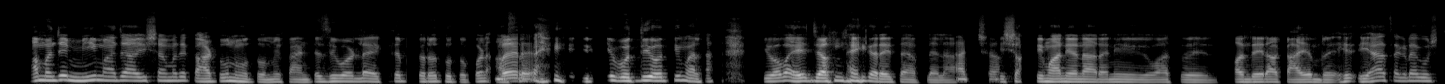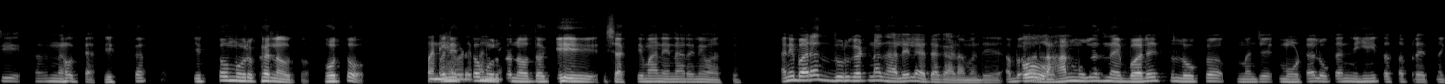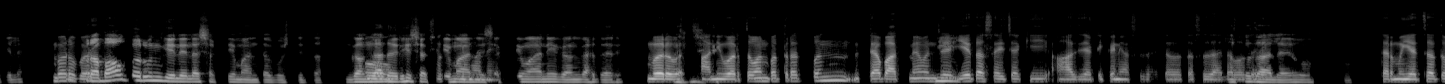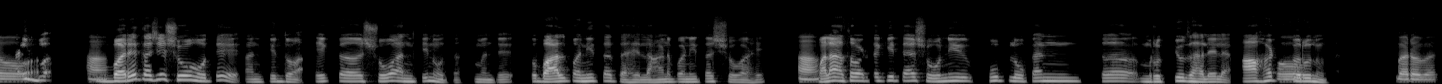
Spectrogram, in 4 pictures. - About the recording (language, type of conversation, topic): Marathi, podcast, लहानपणी तुमचा आवडता दूरदर्शनवरील कार्यक्रम कोणता होता?
- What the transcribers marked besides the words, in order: in English: "फॅन्टसी"; laughing while speaking: "इतकी बुद्धी होती मला की बाबा हे जम्प नाही करायचंय आपल्याला"; in Hindi: "अंधेरा कायम रहे"; chuckle; in Hindi: "गंगाधर ही शक्तिमान है, शक्तिमान ही गंगाधर है"; laughing while speaking: "म्हणजे"; in English: "शो"; in English: "शो"; in English: "शो"; in English: "शो"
